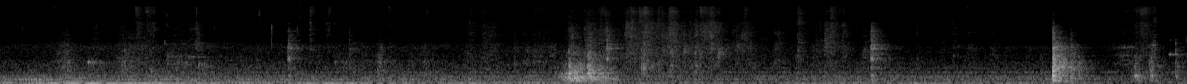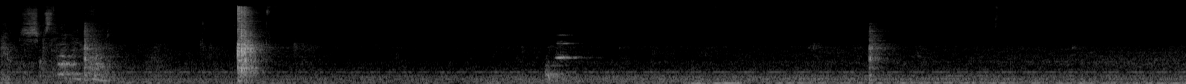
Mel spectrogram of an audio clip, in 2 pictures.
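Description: Electric potter's wheel running with a steady hum and low rumble while wet clay is pressed and shaped by hand. Scattered sharp knocks and clunks are heard, the loudest about ten and fourteen seconds in.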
